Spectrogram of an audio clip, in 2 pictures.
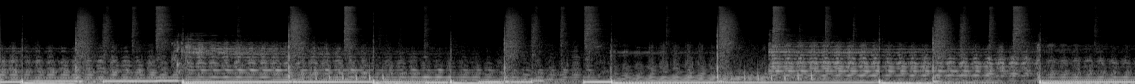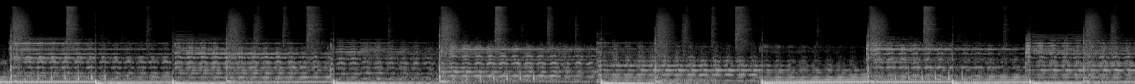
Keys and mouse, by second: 1.9-3.6 drag, 3.5 e, 10.1-11.6 middle drag, 11.6 ctrl+KP_Add, 12.8 s, 15.1 ctrl+KP_Add, 16.2 s.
